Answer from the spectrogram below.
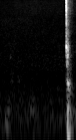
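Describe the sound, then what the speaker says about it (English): Typing a phone number, with two quick crisp key taps close together near the end after a quiet stretch, faint and with no talking. "I don't know if I'm typing it well."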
